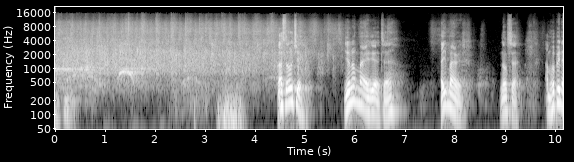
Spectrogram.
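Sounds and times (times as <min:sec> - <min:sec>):
audience clapping hands: 0:00.0 - 0:06.3
speech: 0:04.4 - 0:05.2, 0:05.8 - 0:06.9, 0:07.7 - 0:08.3, 0:08.9 - 0:10.1.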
